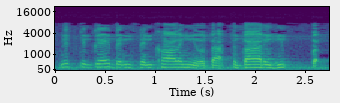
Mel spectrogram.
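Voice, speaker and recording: An actress playing a streetwise young nightclub singer in a 1940s radio drama, brassy and slangy. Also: female voice, fairly low pitch, a little fast, warm tone, lightly acted. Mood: defensive. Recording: muffled 1940s radio broadcast with faint hiss.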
